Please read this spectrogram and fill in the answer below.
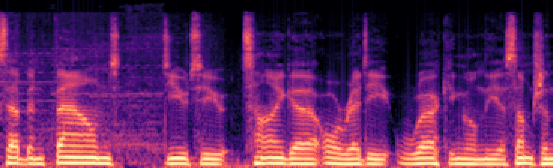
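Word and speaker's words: TIGHAR: In 1988, Richard Gillespie, founder of the International Group for Historic Aircraft Recovery, that's a mouthful, handily pronounced Tiger, which is a cool and better name, got on the case.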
